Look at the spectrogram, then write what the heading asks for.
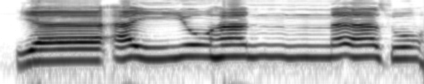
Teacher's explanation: یا ایہا الناس، ہا کو نون کے ساتھ ملانا ہے۔ چشمے والی ہا ہے، منہ سے ہوا نکالنے کی طرح اس کو پڑھا جائے گا۔ نون مشدد ہے، آواز ناک میں چھپائیں گے، غنہ کریں گے۔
